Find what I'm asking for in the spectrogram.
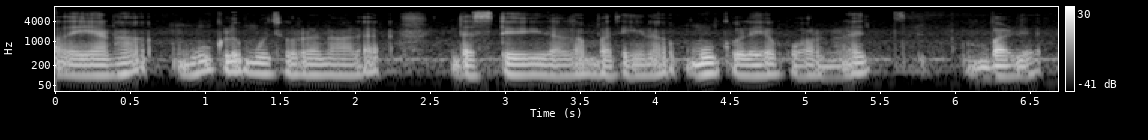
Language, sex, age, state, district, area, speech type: Tamil, male, 18-30, Tamil Nadu, Tiruppur, rural, spontaneous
